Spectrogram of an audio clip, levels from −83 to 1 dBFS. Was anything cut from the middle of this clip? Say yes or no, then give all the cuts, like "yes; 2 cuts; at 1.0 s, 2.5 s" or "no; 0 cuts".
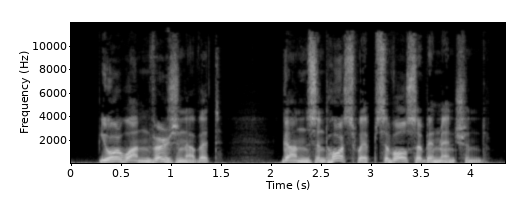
no; 0 cuts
